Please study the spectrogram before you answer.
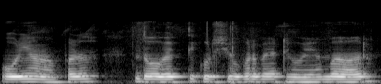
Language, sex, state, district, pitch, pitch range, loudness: Hindi, male, Uttar Pradesh, Shamli, 120 Hz, 120-125 Hz, -15 LUFS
